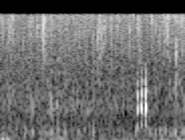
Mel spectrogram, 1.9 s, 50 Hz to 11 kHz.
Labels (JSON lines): {"label": "biophony, damselfish", "recorder": "SoundTrap 500"}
